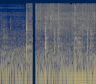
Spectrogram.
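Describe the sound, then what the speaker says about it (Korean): Green onions fry in hot oil to make scallion oil for a ramen-based yukgaejang at a camping spot, giving a steady close sizzle with a brief gap and small stirring scrapes. "파기름 낸다고 생각하면 됩니다."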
